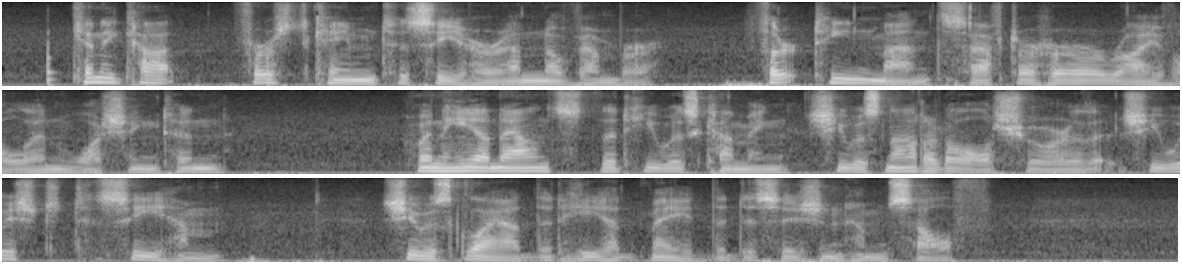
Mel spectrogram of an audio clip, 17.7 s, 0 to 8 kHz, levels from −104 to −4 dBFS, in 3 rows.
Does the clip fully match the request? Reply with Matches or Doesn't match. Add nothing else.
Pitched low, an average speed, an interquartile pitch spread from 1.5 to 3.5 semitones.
Doesn't match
